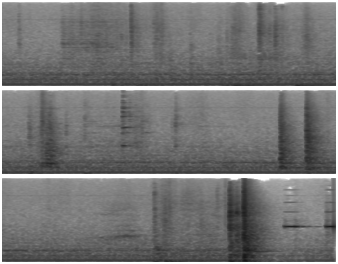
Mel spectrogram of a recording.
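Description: A glass vase knocking a few times as it is set down inside an LG microwave oven, then the microwave door shut with a loud thump about nine seconds in, followed by short keypad beeps near the end.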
